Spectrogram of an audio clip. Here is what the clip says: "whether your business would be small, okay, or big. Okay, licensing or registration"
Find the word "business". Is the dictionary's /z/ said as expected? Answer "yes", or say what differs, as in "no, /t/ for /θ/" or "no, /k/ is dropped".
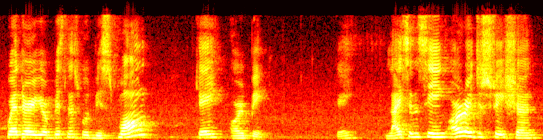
no, /s/ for /z/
